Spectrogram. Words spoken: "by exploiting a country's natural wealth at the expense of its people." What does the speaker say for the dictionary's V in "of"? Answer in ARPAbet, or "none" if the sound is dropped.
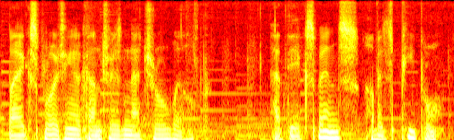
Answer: V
